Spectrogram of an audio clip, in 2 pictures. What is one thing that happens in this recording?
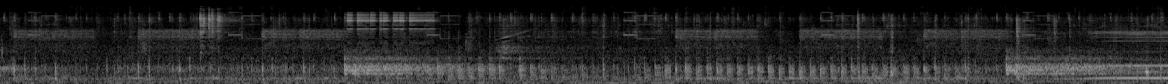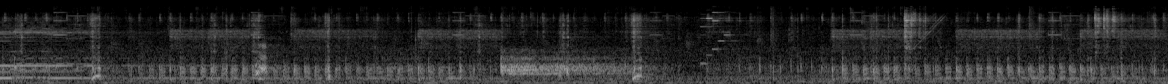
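Video game sounds and music play from a small handheld speaker.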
